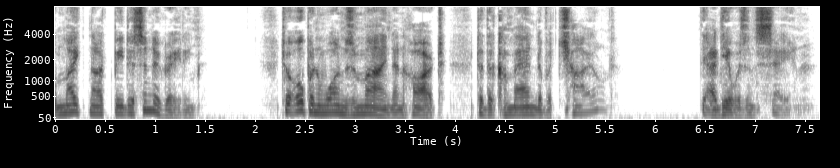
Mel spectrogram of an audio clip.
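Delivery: plain reading voice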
